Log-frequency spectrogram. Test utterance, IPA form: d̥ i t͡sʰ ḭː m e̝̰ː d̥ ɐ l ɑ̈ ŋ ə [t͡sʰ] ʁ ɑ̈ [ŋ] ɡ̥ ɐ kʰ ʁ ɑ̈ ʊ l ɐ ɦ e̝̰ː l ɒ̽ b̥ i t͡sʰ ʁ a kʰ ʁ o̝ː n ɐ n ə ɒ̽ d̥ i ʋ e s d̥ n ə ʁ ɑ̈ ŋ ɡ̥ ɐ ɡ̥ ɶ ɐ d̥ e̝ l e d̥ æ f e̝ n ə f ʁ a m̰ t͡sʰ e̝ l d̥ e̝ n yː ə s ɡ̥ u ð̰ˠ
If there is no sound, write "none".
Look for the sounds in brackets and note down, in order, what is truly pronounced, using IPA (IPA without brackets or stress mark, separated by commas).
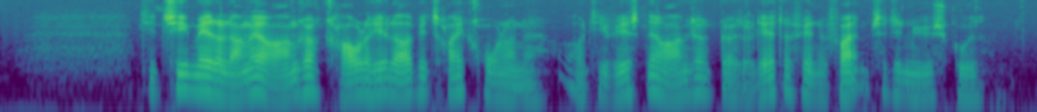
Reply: none, ŋ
